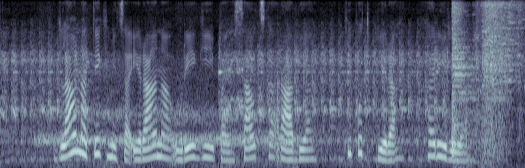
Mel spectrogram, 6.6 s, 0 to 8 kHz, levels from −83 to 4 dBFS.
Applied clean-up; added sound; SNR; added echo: none; Subway, metro, underground + Glass / Engine / Car; 5 dB; none.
